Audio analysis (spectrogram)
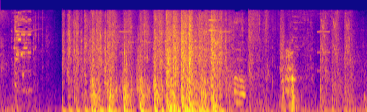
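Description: Video game gunfire breaks out in a loud, close, rapid volley. The shots continue for about three seconds after a brief quiet start.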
